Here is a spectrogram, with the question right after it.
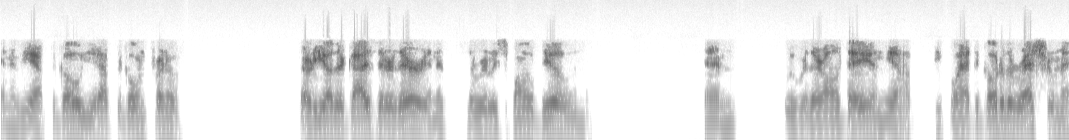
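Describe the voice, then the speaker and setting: With an American accent, a man speaks at a medium pitch and a fairly quick pace, his intonation fairly even, broken by long, frequent pauses. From Texas. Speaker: trucker, former prisoner. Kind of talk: interview testimony. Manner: soft-spoken; casual, conversational.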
